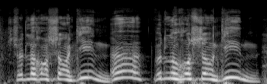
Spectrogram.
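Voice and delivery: high, loud rowdy reveller shout; rowdy carnival Gilles. Retold or imitated. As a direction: yell it like a carnival hooligan. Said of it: "en mode".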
